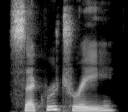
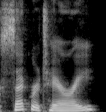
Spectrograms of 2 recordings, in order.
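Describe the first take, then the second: First: One syllable is dropped, British style. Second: Every syllable is said, American style.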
